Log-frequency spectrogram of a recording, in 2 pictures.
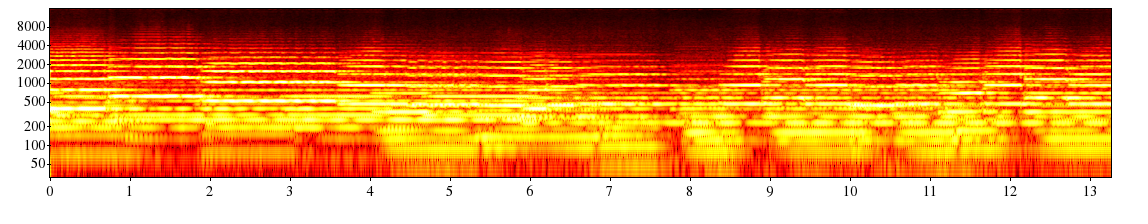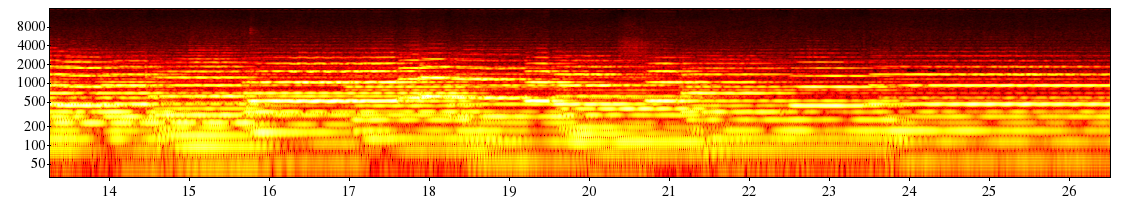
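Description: Trumpet and a 96-rank Ruffatti pipe organ playing a piece together: the trumpet carries a melody in held notes over sustained organ chords and deep pedal bass notes.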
